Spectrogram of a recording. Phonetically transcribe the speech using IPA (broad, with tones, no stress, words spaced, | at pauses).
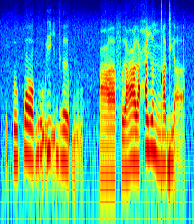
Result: θu˧ pɔː˦˨ɡʱṵ˦jḭ˦dʱɘː˦˨ ɓṵ˧ | ʕaː˨fɘː˧ʕɘː˦ ħiː˦ə̯ŋ͡ǃa˧ɡ ja̰˦˨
